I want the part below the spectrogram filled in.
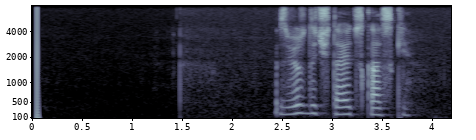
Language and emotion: Russian, neutral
